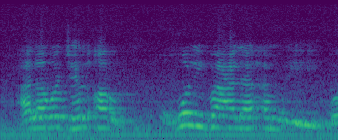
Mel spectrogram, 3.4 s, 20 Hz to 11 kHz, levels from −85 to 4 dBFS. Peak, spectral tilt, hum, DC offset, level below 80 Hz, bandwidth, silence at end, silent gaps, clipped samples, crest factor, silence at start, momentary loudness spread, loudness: -12 dBFS; -7.5 dB/octave; none; 0.3%; -52 dBFS; 10.5 kHz; 0 s; none; under 0.1%; 16 dB; 0 s; 10 LU; -29 LUFS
